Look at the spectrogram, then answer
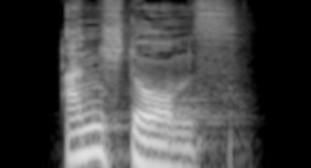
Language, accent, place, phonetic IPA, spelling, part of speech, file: German, Germany, Berlin, [ˈanˌʃtʊʁms], Ansturms, noun, De-Ansturms.ogg
- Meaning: genitive singular of Ansturm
